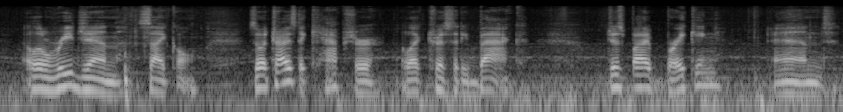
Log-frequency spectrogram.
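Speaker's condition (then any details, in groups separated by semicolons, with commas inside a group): No condition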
